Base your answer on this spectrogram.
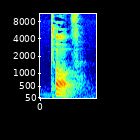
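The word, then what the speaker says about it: tov (טוב): Notice that tov and boker both sound exactly the same as far as the long O sound.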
